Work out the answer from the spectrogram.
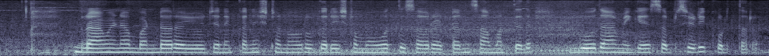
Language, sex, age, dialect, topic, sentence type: Kannada, female, 41-45, Central, agriculture, statement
